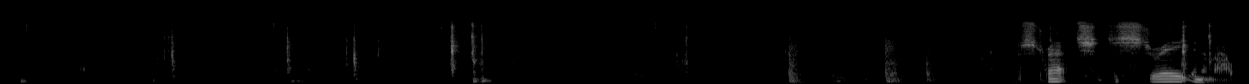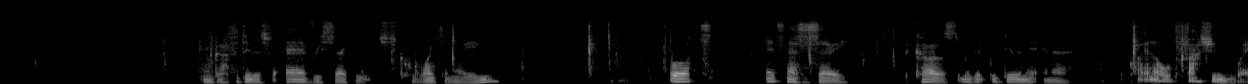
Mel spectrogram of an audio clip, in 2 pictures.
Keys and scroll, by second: 3.1-3.9 typing, 5.2 /, 6.7 u, 9.8 h, 12.6 /, 13.7-14.9 typing, 16.8 t, 18.5-19.3 typing, 21.0 typing, 24.2 t.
